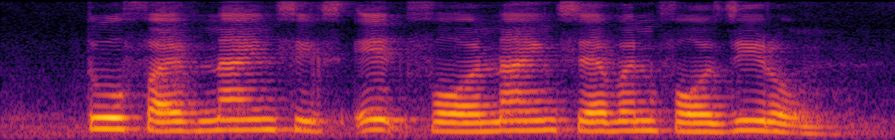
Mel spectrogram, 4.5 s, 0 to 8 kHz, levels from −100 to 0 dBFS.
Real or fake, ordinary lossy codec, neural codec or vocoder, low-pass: real; none; none; none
